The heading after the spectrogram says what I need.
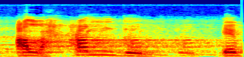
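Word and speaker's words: الحمد: একটু আলহামদুলিল্লাহি রাব্বিল আলামিন আলহামদু এই গলার ভেতর থেকে হেটা উচ্চারণ করবেন আলহামদু আলহামদু মানে হচ্ছে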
